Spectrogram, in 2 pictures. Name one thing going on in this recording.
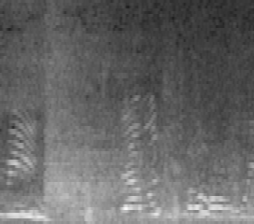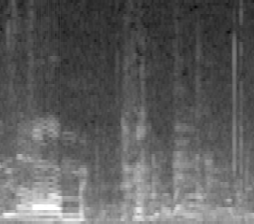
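Children shout and squeal nearby.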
